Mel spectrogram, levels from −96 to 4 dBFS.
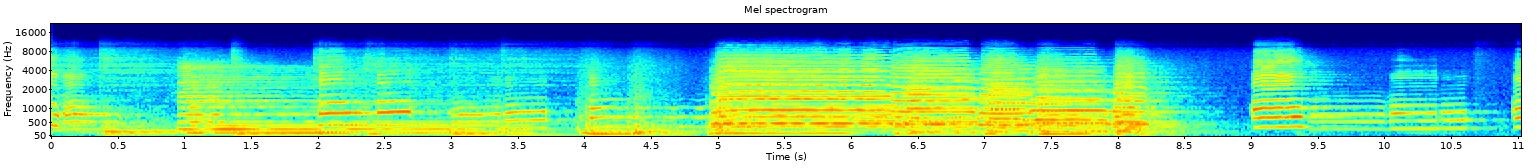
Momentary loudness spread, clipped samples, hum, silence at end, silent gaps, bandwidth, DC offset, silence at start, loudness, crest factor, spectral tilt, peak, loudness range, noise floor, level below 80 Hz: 15 LU; under 0.1%; none; 0 s; none; 11.5 kHz; under 0.1%; 0 s; -19 LUFS; 16 dB; -4 dB/octave; -4 dBFS; 7 LU; -43 dBFS; -42 dBFS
